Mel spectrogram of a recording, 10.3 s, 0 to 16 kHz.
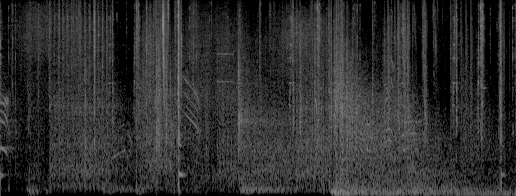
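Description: Battlefield 4 multiplayer match with dense rapid gunfire and repeated grenade blasts, a constant crackling barrage with heavier thuds, moderately distant and busy throughout.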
